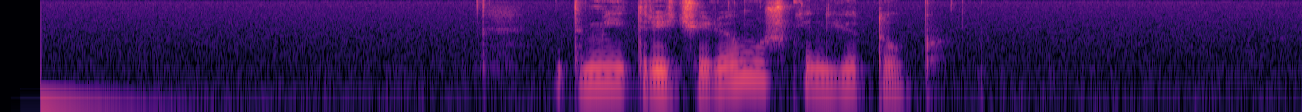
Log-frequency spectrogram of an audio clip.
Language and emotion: Russian, neutral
